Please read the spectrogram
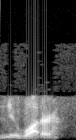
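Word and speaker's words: NEWater: Right, they've kind of smushed together and created a portmanteau phrase where it's as they type it out, it's capital N-E-W and then lowercase A-T-E-R, but they pronounce it new water.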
